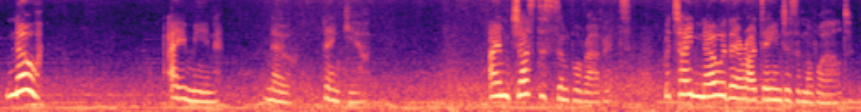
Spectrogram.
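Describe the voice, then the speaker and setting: High-pitched, timid young rabbit maiden. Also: female voice, animated, takes it slowly, long pauses. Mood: flustered, dreamy. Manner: hesitant, flustered, sweetly naive. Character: timid, dreamy, sheltered young female rabbit. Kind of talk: character acting in a fantasy visual novel. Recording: music behind the voice.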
